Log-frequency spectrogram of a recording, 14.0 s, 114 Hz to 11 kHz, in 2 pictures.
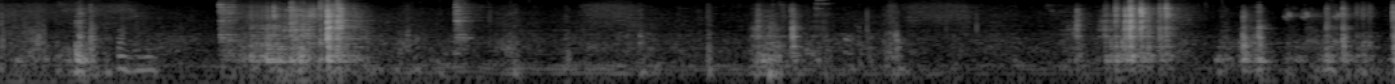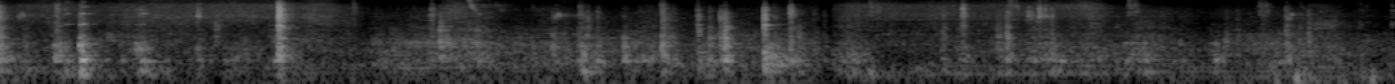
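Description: Irregular metal clinks and rattles from hand work inside the open tandem drive housing of a Komatsu GD511A motor grader while its drive chain is being installed. Louder knocks come about a second and a half, six and eight seconds in.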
